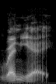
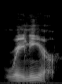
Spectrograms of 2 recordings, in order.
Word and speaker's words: Rainier: to an american um i once outed myself in america by mistake by um pronouncing mount rainier mount rainier ier to a canadian is uh would sound like renier not rainier um so be aware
